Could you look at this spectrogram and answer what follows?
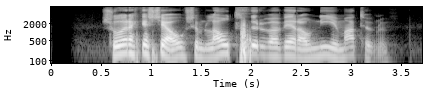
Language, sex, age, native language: Icelandic, male, 40-49, Icelandic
